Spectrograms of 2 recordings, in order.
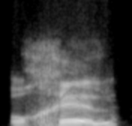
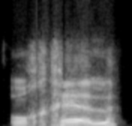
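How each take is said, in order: First: The stress is on the last syllable. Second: The stress is on the last syllable.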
